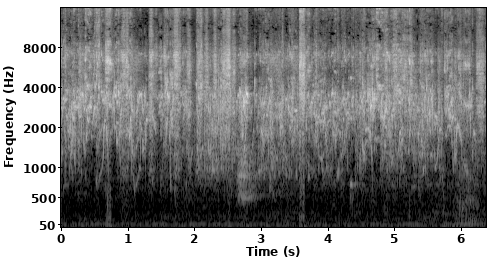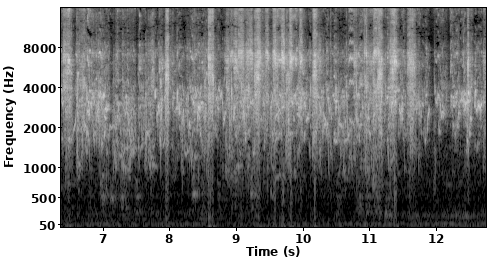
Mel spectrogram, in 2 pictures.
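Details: Budgerigars eating together under natural Scandinavian light keep up a long, unbroken chatter of high squawks and chirps. Faint clicking and pecking noises run through it, and no words or music are heard.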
